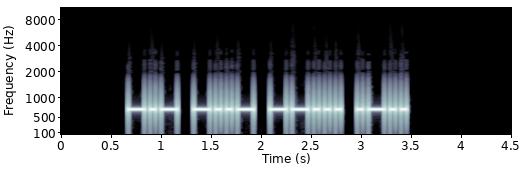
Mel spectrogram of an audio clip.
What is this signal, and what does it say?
Morse code, heard as a keyed tone, about 22 wpm, 700 Hz. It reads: KX7L
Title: NA SOTA Chaser Callsigns 22wpm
